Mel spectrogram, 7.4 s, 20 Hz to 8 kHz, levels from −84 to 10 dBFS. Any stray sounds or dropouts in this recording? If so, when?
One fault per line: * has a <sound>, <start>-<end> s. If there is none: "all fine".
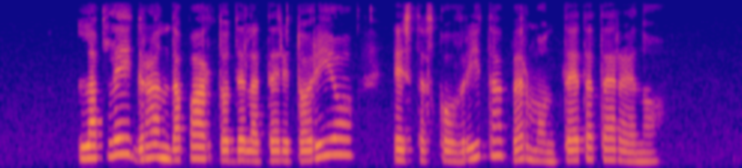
all fine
